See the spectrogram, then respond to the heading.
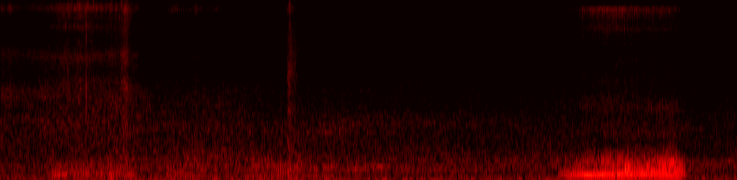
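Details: Sleeping pet, possibly named Max, making quiet snuffling breaths and then one louder buzzing snore in a small room; ordinary snoring.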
